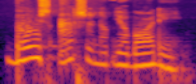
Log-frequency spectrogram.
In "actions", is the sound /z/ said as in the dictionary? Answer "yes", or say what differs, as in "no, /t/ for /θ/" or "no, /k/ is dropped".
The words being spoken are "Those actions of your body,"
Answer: no, /z/ is dropped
